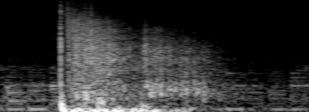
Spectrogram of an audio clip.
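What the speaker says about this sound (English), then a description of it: "Sakamoto-san shot his pistol as a reflex" A single sharp pistol shot in the Hakuoki video game, loud and close, with a short decaying tail.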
